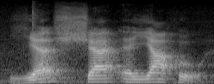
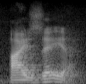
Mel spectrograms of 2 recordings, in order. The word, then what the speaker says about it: Yeshayahu: Yeshayahu. Yeshayahu. Isaiah. Isaiah. You see that our English pronunciations are based upon normally words that were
